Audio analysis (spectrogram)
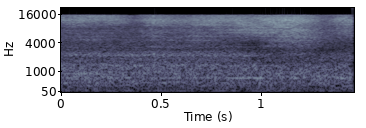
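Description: A Hong Kong MTR train runs steadily, a loud continuous rumble of wheels and carriage noise with a faint high squeal, filling the whole short stretch with no one speaking.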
